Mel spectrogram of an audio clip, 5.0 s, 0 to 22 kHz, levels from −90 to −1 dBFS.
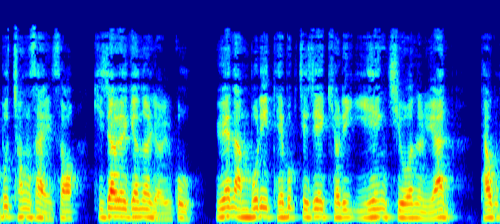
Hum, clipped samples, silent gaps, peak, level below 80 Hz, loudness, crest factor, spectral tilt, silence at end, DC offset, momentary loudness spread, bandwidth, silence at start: none; under 0.1%; none; -6 dBFS; -62 dBFS; -25 LUFS; 18 dB; -6 dB/octave; 0 s; under 0.1%; 7 LU; 13 kHz; 0 s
